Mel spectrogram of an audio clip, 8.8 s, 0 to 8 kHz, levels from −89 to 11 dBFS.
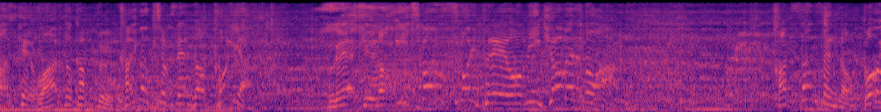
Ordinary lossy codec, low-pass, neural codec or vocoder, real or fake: none; 7.2 kHz; codec, 24 kHz, 3.1 kbps, DualCodec; fake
